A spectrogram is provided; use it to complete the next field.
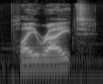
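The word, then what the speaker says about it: playwright: There's a silent W in a couple of these. Playright, sword, rap, and wreath. Those are silent W's.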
